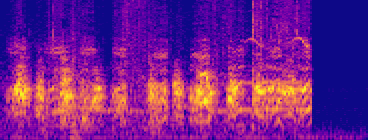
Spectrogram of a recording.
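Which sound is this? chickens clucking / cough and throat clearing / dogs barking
chickens clucking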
